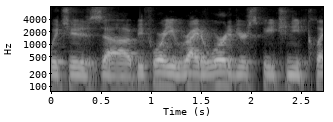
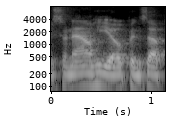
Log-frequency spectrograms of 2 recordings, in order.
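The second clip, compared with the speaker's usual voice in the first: plain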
